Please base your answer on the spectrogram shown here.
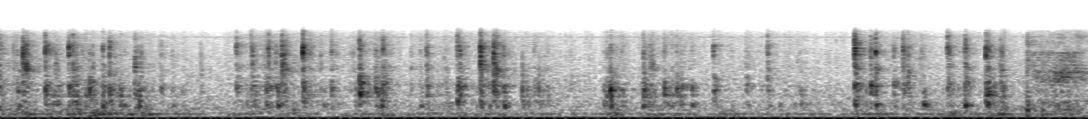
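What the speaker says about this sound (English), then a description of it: "I'll type in something." Steady, rapid clatter of fingers typing on a computer keyboard, continuous and fairly close, with an uneven rhythm of keystrokes over a low hum.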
